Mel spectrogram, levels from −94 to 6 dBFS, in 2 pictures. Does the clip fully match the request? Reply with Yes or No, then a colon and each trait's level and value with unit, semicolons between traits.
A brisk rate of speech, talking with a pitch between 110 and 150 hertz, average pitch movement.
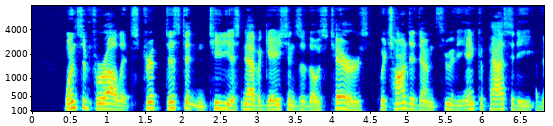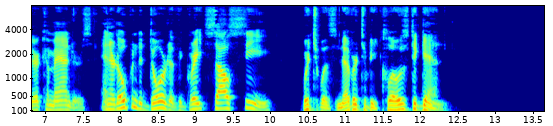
No: average, 170 wpm; low, 135 Hz; average, 4.6 semitones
